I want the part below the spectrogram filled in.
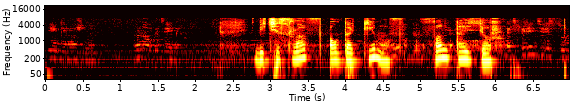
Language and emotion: Russian, neutral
